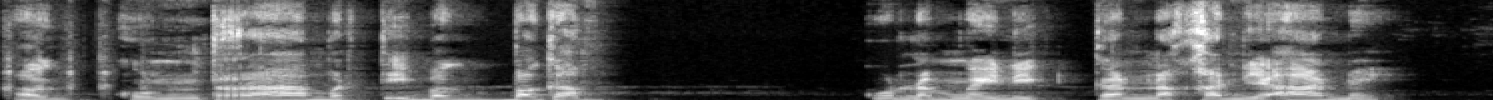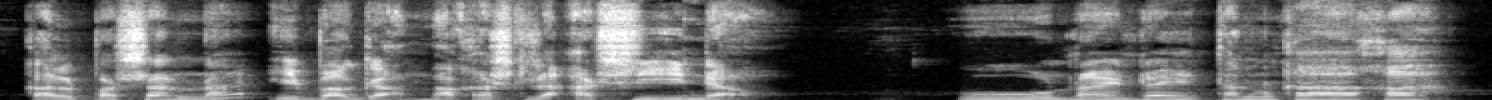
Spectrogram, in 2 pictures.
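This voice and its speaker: An actor with an Ilocano accent playing a scolding, complaining family member in a comedy audio drama, full of drawn-out exclamations. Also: mid-range voice, big pitch swings, gravelly, breathy edge, exaggerated voice. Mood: exasperated.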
